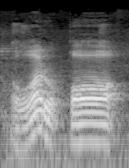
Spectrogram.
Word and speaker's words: غرقا: استعمال کیا جاتا ہے۔ ایسے تو ہجے میں آپ کہیں گے قاف دو زبر قن، غرقن، لیکن جب آپ یہاں پہ وقف کریں گے تو ہو جائے گا غرقا۔ تو یوں پڑھیں پوری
